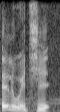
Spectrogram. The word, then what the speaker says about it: Eluveitie: Ouais, ça se prononce Helvétier, et c'est étrusque.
